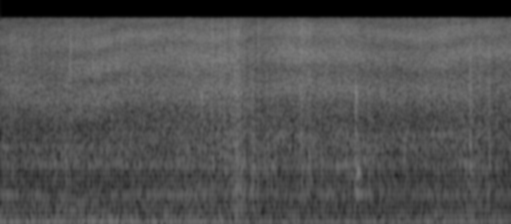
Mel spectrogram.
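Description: Onion, celery, garlic, thyme and a bay leaf toast in a hot pan, giving a steady, close sizzle with soft crackles and a few brief stirring scrapes, with no talk.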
